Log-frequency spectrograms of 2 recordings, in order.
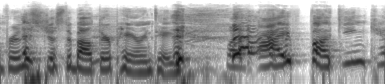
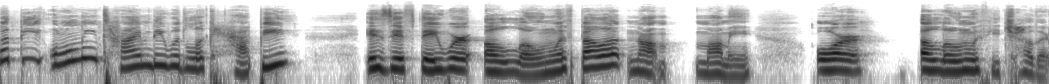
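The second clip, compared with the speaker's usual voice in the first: normal talking voice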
